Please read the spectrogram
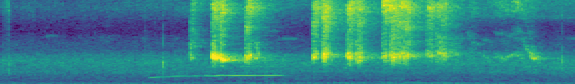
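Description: Wild birds chirping: a quick series of short, high chirps starting about a second and a half in, after one drawn-out whistled note that rises and then holds.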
